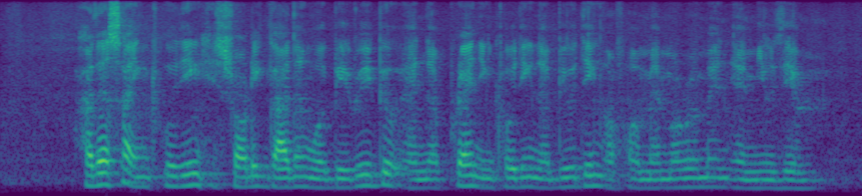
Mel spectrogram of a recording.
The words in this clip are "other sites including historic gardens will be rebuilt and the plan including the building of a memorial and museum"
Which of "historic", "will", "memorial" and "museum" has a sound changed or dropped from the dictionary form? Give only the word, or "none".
memorial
